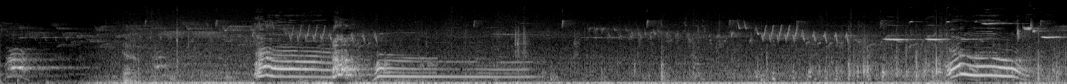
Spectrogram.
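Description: Dogs, apparently hounds, bark and howl repeatedly along a rural road beside neighboring properties during a deer depredation hunt, drawn-out baying cries rising over engine rumble with a voice talking in between.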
